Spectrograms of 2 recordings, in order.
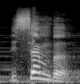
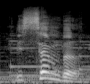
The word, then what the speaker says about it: December: last month is december december it's like november the stress is in the second second syllable december let's say together december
